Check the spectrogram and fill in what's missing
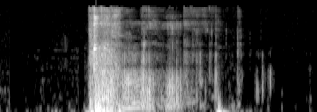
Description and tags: A (in my opinion) fantastic fleshy stabbing sound I made with a screwdriver jammed into mud, noises that came from my mouth, and a macheté scraped against another metal object.
gore, knife, screwdriver, stab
